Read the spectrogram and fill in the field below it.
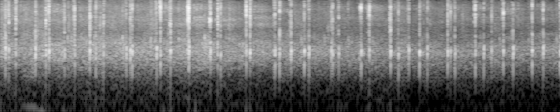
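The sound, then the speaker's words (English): An audience at Oshkosh breaks into a sustained round of applause for a Spitfire pilot, dense overlapping claps at a steady, fairly loud level with no one speaking. “Maybe we can do a round of applause for him so he can go back and watch that.”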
